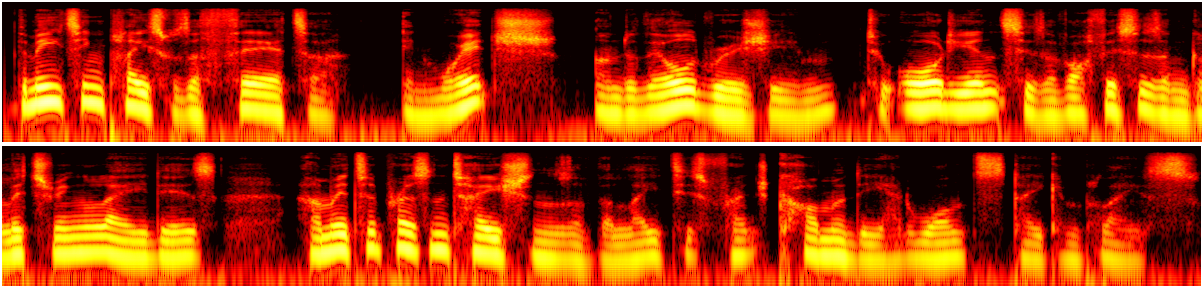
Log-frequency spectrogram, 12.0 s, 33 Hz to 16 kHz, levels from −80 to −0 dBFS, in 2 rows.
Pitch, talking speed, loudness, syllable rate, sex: 125 Hz, 150 wpm, -18 LUFS, 4.9 syllables/s, male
